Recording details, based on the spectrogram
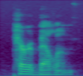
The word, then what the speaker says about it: Parabellum: Parabellum is how it's pronounced.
